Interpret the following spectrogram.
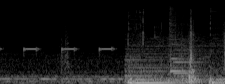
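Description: Four short, high electronic beeps about 0.4 s apart from a car, heard beside its key fob with its lights on. Music with a heavy bass comes back in a little over a second in and covers the rest.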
